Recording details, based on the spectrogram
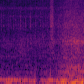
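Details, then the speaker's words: Mitsubishi Xpander, noisy when pulling away: engine revving with deep rough drone and shudder as revs rise, engine lifting and knocking; broken engine support mount. "diyan parang sira yung support pumapalo pero tingnan pa natin"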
